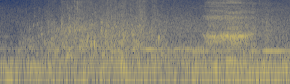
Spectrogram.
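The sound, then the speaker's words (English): A boat carrying two people toward the Orkney Isles pushes through choppy water, with a steady wash of splashing and rushing surf that swells briefly near the end, no voices present. “Day turns to night three times over as the duo struggle on through the water, wasting not a second of time”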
